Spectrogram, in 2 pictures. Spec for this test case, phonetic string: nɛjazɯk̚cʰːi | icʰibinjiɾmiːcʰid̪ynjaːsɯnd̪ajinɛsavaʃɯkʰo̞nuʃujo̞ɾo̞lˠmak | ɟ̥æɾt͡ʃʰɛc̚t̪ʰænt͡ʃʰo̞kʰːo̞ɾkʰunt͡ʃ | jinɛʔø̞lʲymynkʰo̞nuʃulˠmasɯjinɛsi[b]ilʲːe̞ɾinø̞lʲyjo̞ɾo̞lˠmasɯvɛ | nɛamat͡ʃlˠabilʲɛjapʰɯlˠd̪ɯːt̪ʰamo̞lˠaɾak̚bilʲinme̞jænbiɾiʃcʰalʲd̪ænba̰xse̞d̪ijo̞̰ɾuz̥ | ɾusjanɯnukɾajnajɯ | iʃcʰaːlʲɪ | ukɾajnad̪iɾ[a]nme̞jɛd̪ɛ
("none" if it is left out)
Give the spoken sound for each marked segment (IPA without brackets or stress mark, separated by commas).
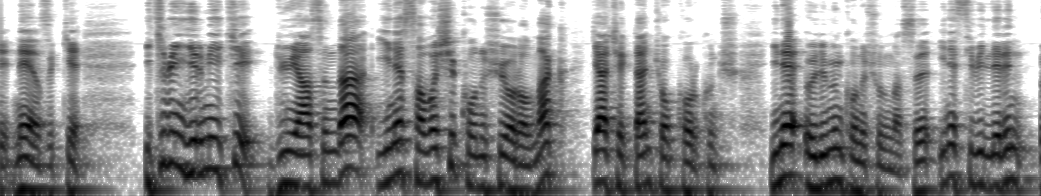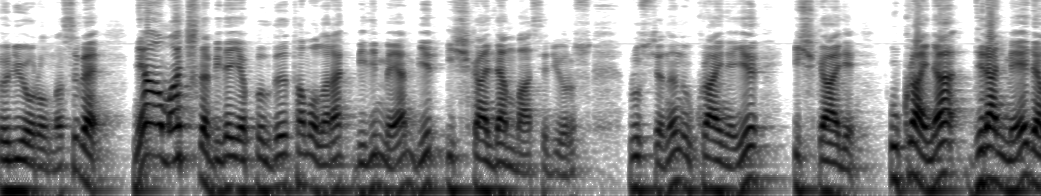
v, æ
